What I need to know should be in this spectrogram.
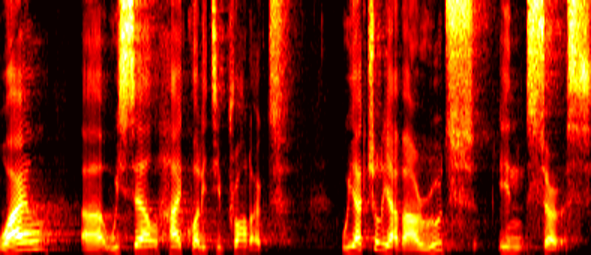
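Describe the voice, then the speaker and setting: Talking at a fairly slow pace, a man with a French accent uses a high pitch and ordinary pitch variation. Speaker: business executive. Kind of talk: conference keynote speech.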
